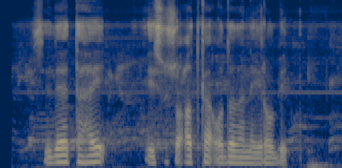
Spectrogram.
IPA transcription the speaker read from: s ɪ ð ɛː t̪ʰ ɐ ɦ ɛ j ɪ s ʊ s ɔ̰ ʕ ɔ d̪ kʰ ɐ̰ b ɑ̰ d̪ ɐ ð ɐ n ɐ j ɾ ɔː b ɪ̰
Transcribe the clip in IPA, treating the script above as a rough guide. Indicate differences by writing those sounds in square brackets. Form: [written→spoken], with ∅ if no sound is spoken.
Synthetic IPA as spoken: s ɪ ð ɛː t̪ʰ ɐ ɦ ɛ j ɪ s ʊ s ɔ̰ ʕ ɔ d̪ kʰ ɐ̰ [b→w] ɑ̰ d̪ ɐ ð ɐ n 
